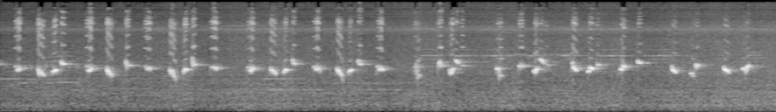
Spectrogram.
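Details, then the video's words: Loud varied yellow-vented bulbul song used for masteran and luring: lively whistled notes, some swooping down and some flicking up, delivered in quick chattering runs with short pauses and a faint steady hum beneath. "Burung trucukan Ropel variasi!!! Dijamin nyaut trucukan dirumah!!!"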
